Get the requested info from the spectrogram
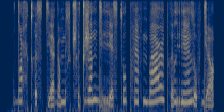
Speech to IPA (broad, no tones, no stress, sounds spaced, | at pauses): dˤ ə ħ kʰ ə̰ s tʲ a̰ ɡ ɑ̰ m ʏ s ʈ͡ʂʰ ə̰ tʲ ʐ a n dʲ ə̰ rʲ æ̰ s tʼ o pʰ æ̃ f m b a ʕ ʏ pʰ ə̰ l rʲ æ̃ z o̰ f dʲ ɑ̰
